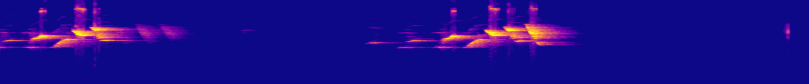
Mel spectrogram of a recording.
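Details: Tui Tui Zero Zero song style from a coleiro seedeater: two near-identical phrases of rapid, high, sweet slurred notes and trills, each lasting about two seconds and separated by silence, ending with a single tiny click.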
